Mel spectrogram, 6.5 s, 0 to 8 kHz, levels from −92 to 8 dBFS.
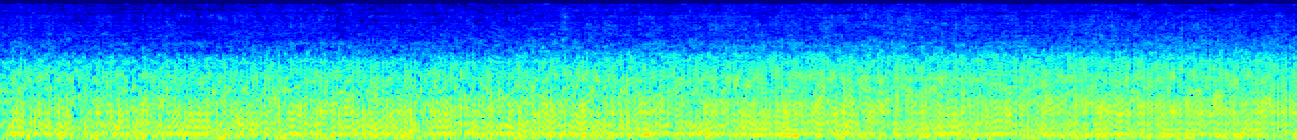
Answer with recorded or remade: remade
